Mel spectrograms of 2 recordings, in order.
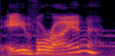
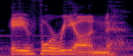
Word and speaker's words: Avorion: Avorion. Avorion. That's how I was pronouncing it. And then a couple people said, I think that part's pronounced Orion.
